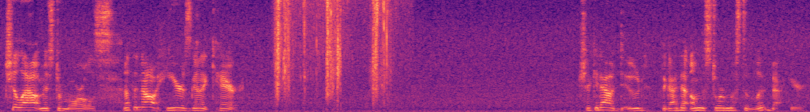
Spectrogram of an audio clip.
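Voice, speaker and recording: A man's voice: fairly high pitch, moderate pace, a bit bright, slight background noise, natural voice, poor audio. An actor playing a cocky, reckless young man in an audio drama, brash, teasing and slangy. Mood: mocking, amused.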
